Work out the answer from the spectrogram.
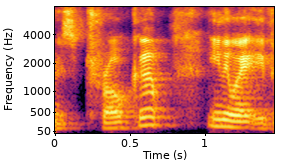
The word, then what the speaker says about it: Troka: believe how he pronounce his last name is troa anyway if it's not he he'll correct me so Chris welcome to the show Hey Kevin thanks for having me and you nailed my last name man troa that is perfect okay well there a t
